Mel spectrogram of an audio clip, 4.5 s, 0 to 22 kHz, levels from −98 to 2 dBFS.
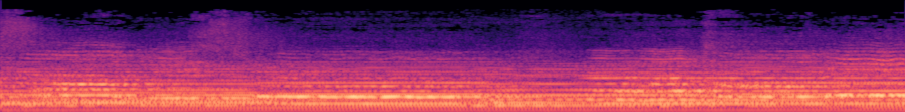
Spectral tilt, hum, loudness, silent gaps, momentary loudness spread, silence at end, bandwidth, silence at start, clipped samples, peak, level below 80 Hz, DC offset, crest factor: -7.5 dB/octave; none; -16 LUFS; none; 5 LU; 0 s; 11.5 kHz; 0 s; under 0.1%; -4 dBFS; -38 dBFS; under 0.1%; 12 dB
